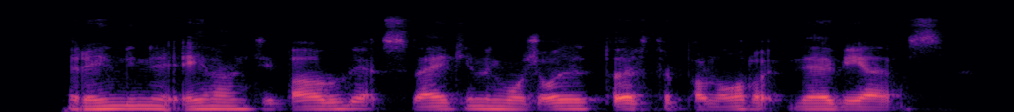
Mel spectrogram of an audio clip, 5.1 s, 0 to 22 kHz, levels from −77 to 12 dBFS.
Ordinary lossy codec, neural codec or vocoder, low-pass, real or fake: Opus, 24 kbps; codec, 24 kHz, 1 kbps, SNAC; 10.8 kHz; fake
